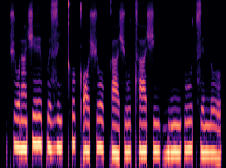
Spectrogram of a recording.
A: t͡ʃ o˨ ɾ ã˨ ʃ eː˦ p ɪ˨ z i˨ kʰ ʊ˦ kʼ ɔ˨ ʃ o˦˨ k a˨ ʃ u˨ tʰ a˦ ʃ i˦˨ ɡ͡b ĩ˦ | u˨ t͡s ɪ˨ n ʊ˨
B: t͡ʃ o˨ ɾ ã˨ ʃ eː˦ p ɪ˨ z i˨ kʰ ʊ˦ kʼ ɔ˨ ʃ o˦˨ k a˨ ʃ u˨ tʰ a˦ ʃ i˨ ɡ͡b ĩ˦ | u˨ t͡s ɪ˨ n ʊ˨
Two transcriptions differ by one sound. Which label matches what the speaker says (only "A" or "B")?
A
